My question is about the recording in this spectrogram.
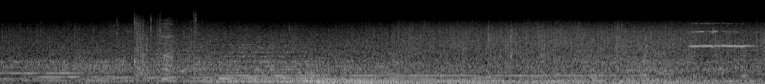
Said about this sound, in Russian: Начинается дождь.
